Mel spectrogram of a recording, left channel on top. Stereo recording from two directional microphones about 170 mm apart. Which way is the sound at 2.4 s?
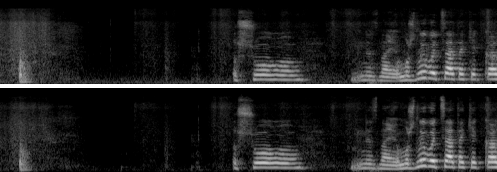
45° right (ahead or behind).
